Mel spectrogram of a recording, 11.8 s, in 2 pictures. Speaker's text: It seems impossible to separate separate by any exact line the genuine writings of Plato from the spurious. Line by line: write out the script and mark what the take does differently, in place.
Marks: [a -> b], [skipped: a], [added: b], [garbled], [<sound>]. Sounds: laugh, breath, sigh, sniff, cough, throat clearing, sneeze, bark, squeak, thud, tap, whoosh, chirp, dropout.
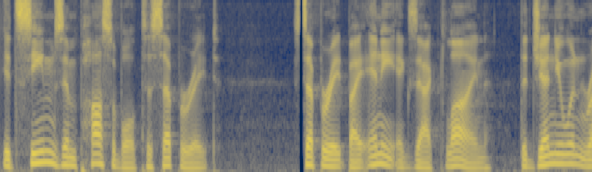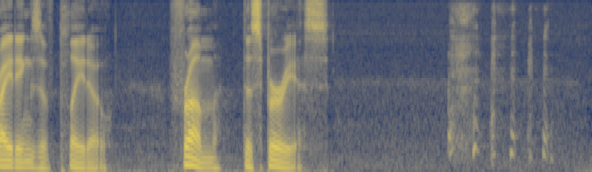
It seems impossible to separate separate [dropout] by any exact line the genuine writings of Plato from the spurious. [laugh]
